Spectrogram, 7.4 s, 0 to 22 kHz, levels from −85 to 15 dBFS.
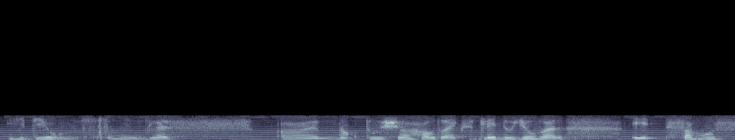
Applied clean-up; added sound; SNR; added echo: none; Fart + Trumpet; 19 dB; none.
